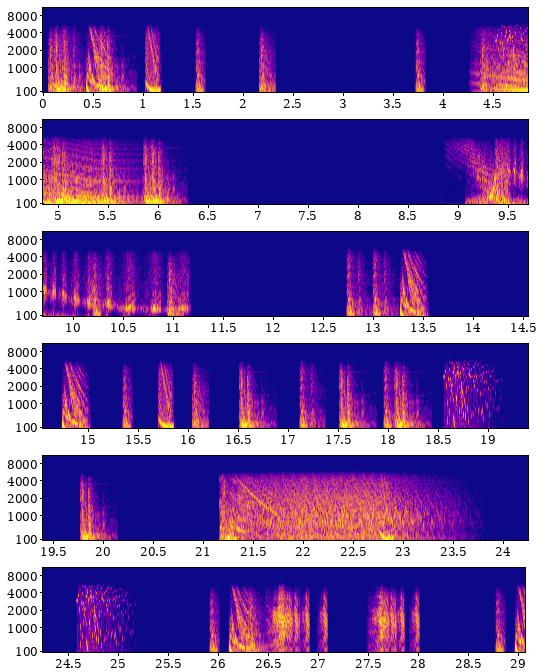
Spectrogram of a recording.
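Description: Electronic pinball bumpers ping and clack in quick bursts.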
